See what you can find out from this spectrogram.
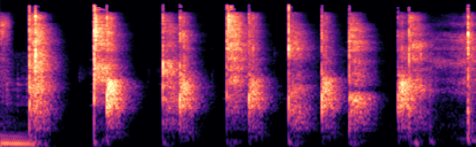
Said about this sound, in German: Ich grätsche jetzt direkt rein in unseren Applaus hier. Ich, ich check das nicht, warum wir immer so lang klatschen. Warum sollen wir denn nicht lang klatschen?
